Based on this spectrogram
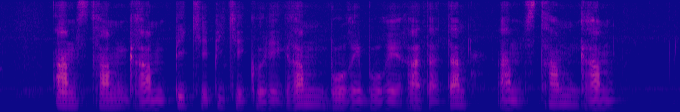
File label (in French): Am Stram Gram, Français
